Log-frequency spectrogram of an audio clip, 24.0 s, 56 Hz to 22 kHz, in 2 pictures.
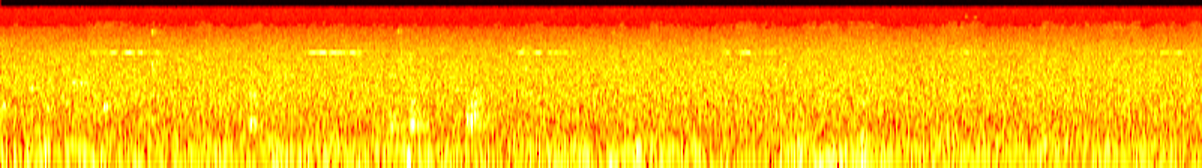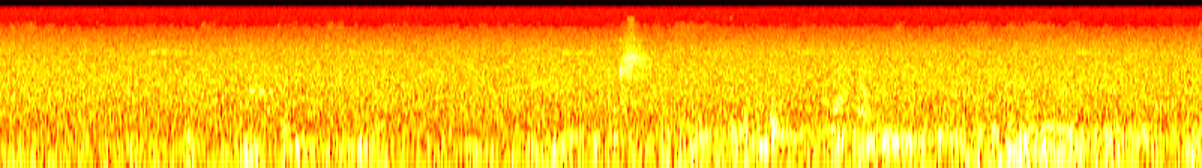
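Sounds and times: ventilation hiss and rumble: 0.0s - 24.0s
faint high beep: 0.8s - 1.6s, 3.1s - 3.7s.

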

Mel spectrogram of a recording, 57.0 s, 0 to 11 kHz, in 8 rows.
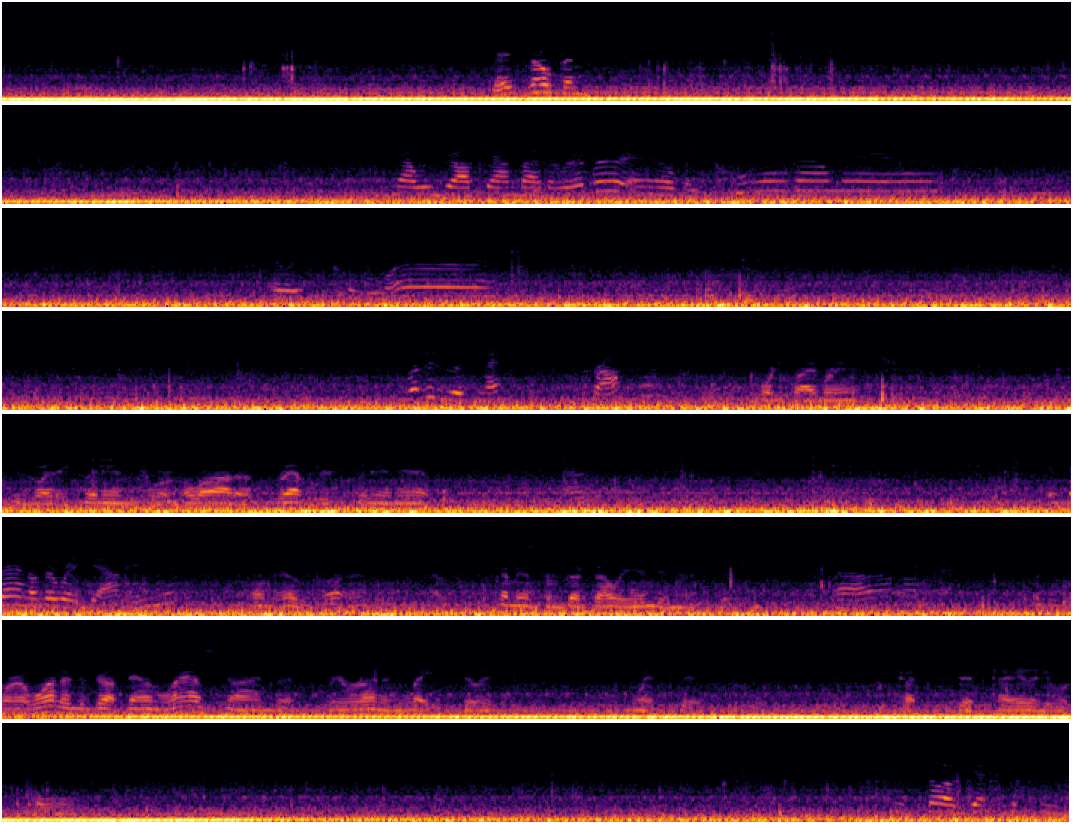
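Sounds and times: vehicle rumbling on dirt track: 0.0s - 57.0s
indistinct voices: 26.4s - 27.4s, 28.5s - 31.4s, 35.5s - 46.1s.

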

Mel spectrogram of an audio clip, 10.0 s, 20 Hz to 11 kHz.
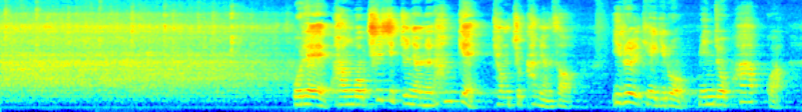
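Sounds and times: audience applauding: 0.0s - 3.7s.

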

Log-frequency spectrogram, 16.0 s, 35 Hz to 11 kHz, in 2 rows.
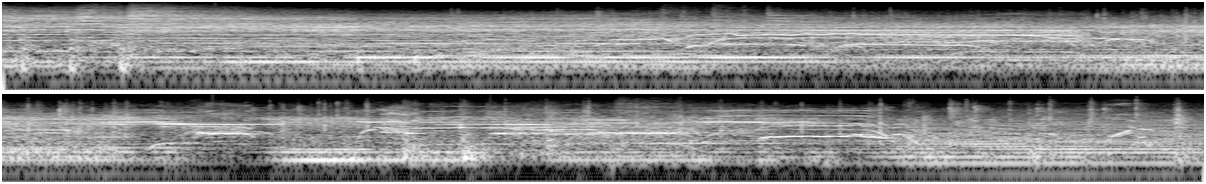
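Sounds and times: live band playing: 0.0s - 5.4s
crowd cheering and whooping: 3.0s - 16.0s.

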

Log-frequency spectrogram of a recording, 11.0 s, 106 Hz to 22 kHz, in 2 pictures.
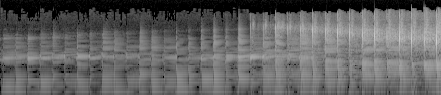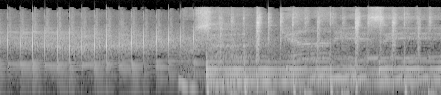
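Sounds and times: synth-pop music: 5.0s - 11.0s.

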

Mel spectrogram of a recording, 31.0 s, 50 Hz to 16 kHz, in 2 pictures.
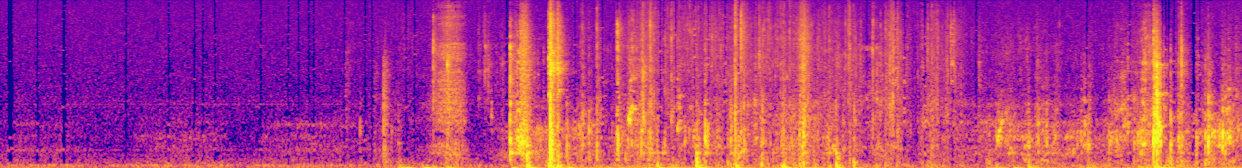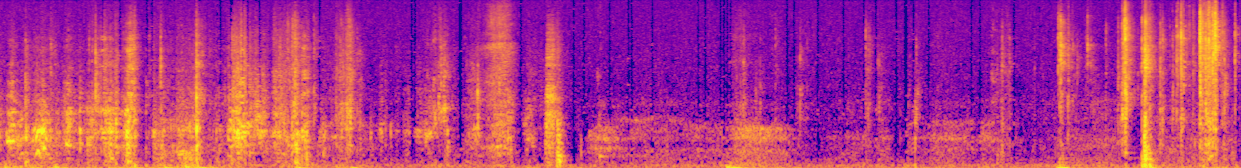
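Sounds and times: cardboard and wrappers rustling: 4.8s - 21.6s, 26.3s - 31.0s
sharp clicks and crinkles: 5.4s - 20.2s, 26.3s - 31.0s.

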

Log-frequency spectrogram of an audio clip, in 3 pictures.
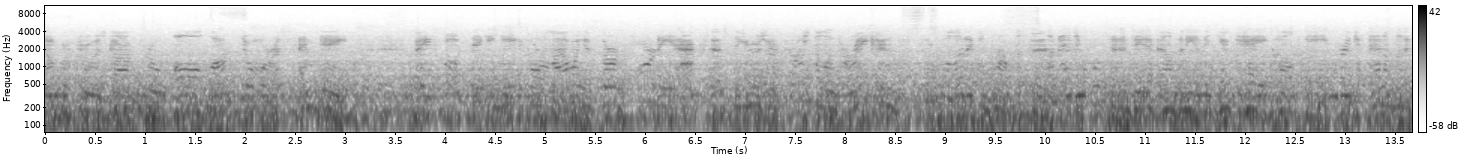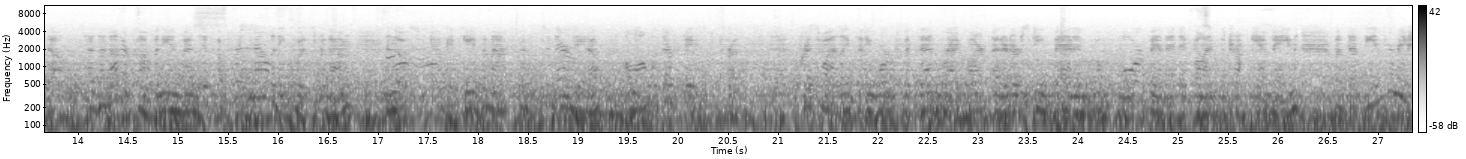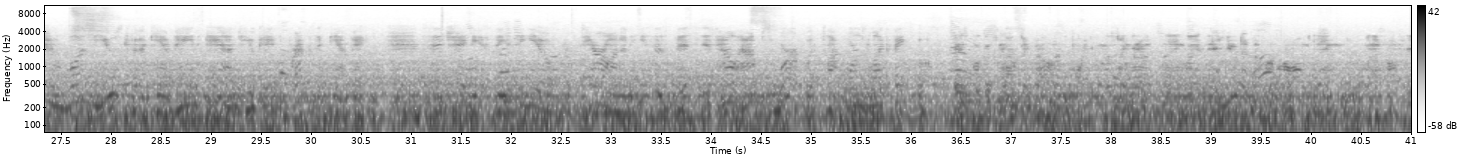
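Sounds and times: car engine and road rumble: 0.0s - 41.0s
radio news voice talking: 0.0s - 41.0s.

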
